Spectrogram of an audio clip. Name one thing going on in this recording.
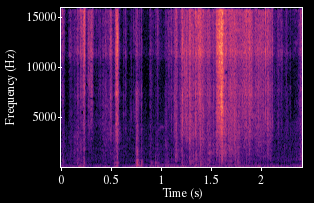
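Plastic wrapping crinkles as it is peeled off a box.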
